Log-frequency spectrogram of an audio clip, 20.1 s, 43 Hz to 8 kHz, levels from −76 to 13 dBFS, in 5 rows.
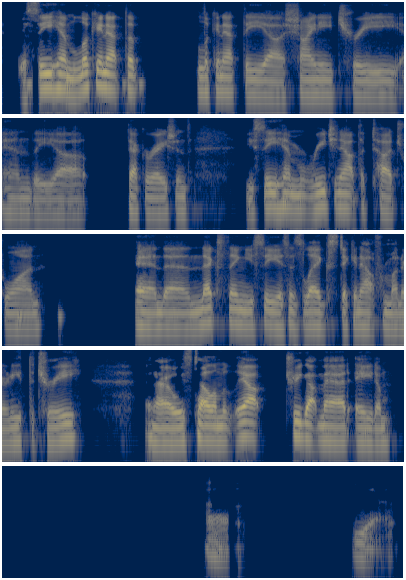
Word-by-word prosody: you - - -7
see 145 -4 +5
him 135 -5 +3
looking 145 +5 +5
at 135 -2 +5
the 135 - +2 0.6
looking 125 +1 -2
at 120 -1 -1
the, 110 -1 -2
uh, 100 -2 -1
shiny 110 +2 -2
tree 105 -1 -4
and 100 -1 -9
the, 90 +1 -7
uh, 95 - -4 0.4
decorations; 100 +1 -3 0.5
you - - -10
see 120 0 0
him 120 -2 -2
reaching 120 +3 -2
out 120 - 0
to - - -10
touch - - -3
1, 105 0 -4 0.9
and 105 -1 +2
then 105 0 -1
next 125 +1 +2
thing 120 -2 0
you 110 - -3
see 115 -2 -1
is 100 - -4
his 110 -3 -5
legs 110 -2 +1
sticking 110 - -2
out 110 -1 -1
from 105 - -7
underneath 105 +2 -4
the - - -12
tree, 125 +4 0 0.6
and 115 -3 -1
I 110 - +6
always 110 +1 +2
tell 120 -1 +7
him, 115 -1 -1
"Yup, 140 -2 +6 0.2
tree 140 -1 +2
got 135 - +5
mad, 115 -1 +3
ate 110 -1 0
'em" 110 0 -5 2.1
Oh. - - -10 1.2
Yeah. - - -11
110 Hz, 155 wpm, -23 LUFS, 105-120 Hz, 2.1 s, tell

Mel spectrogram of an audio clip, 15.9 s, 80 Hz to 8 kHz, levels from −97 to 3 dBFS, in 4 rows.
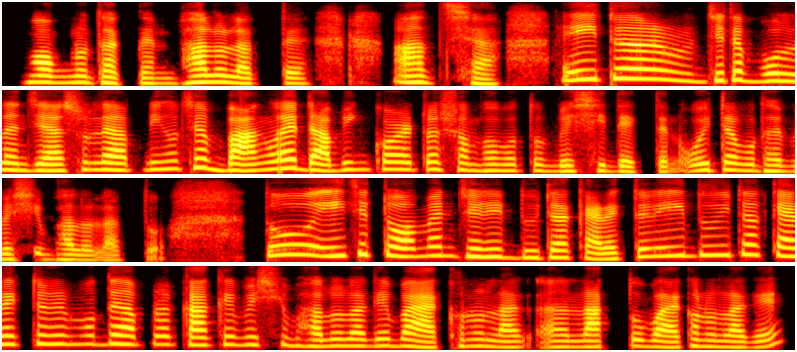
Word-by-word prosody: মগ্ন 220 -1 +3
থাকতেন। 185 -1 -1
ভালো 230 +1 +6
লাগতে। 185 +1 -4 0.6
আচ্ছা। 195 -3 -3 0.5
এইটার 340 +1 +7 0.3
যেটা 300 +2 +3
বললেন 250 -3 +1
যে 220 - +2
আসলে 240 +3 -3
আপনি 240 +3 -11
হচ্ছে 275 +4 -1 0.2
বাংলায় 255 +8 +6
ডাবিং 225 +3 +3
করাটা 250 -1 0
সম্ভবত 210 -2 -5 0.2
বেশি 190 +2 -5
দেখতেন। 175 0 -5
ওইটা 230 +2 0
বোধহয় 200 -2 -4
বেশি 185 - -9
ভালো 175 -1 -3
লাগতো। - - -11 0.6
তো 315 - -3 0.3
এইযে 310 +4 +1
টম 285 -2 +5
অ্যান্ড 310 0 -2
জেরির 270 -2 +1
২ 240 - -5
টা 245 - +5
ক্যারাক্টার, 200 +6 0
এই 315 - -1
২ 330 0 -2
টা 350 - +3
ক্যারাক্টারের 295 +1 +1
মধ্যে 295 +1 -3
আপনার 285 0 -7
কাকে 265 +1 +4
বেশি 275 +1 -8
ভালো 220 +1 -2
লাগে 230 +1 -2
বা, 225 - +5
এখনো 225 +4 -9
লাগ 195 0 0
আ 200 - -4 0.2
লাগতো 205 +2 -1
বা, 200 - +3
এখনো 215 0 -5
লাগে? 195 +2 -3
230 Hz, 185 wpm, -20 LUFS, 205-280 Hz, 0.6 s, এইটার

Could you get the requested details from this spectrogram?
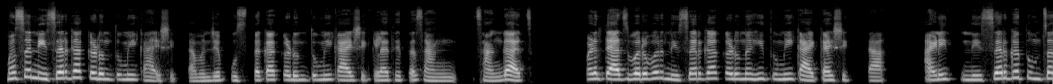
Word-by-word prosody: मग - - +2
असं 325 +4 +2
निसर्गाकडून 280 -1 +3
तुम्ही 230 0 -2
काय 180 -2 -5
शिकता, - - -9
म्हणजे 170 +3 -3
पुस्तकाकडून 205 +3 -1
तुम्ही 215 +1 -2
काय 200 -3 +2
शिकलात 195 -1 -2
हे 195 - -4
तर - - -2
सा 200 -4 -3 0.5
सांगाच, 180 +1 +2 0.5
पण 250 +1 +3
त्याचबरोबर 250 +3 +5
निसर्गाकडूनही 250 +1 0
तुम्ही 240 0 -1
काय-काय 200 -1 +2
शिकता 195 -3 -5 0.5
आणि 220 +4 +3 0.2
निसर्ग 255 +8 +1
तुमचा 275 -1 0
225 Hz, 135 wpm, -21 LUFS, 200-255 Hz, 0.5 s, त्याचबरोबर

